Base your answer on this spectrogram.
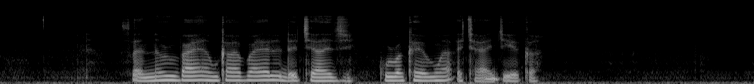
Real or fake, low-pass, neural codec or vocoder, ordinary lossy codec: fake; 9.9 kHz; autoencoder, 22.05 kHz, a latent of 192 numbers a frame, VITS, trained on many speakers; none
